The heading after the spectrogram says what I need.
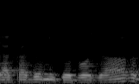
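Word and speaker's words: Académie des Beaux-Arts: starting from almost to centuries ago was the academy de bozar this is how it is pronounced or the academy of fine arts in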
